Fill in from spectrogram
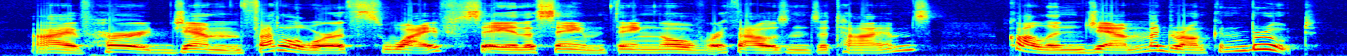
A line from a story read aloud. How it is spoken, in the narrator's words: said Ben Weatherstaff dryly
